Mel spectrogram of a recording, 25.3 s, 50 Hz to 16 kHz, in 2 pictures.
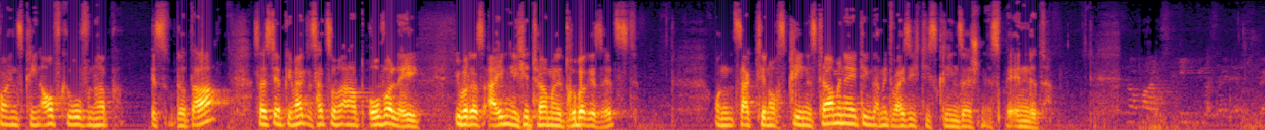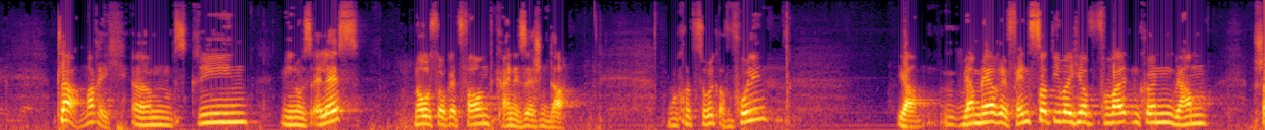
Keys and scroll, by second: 13.9-15.9 typing.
